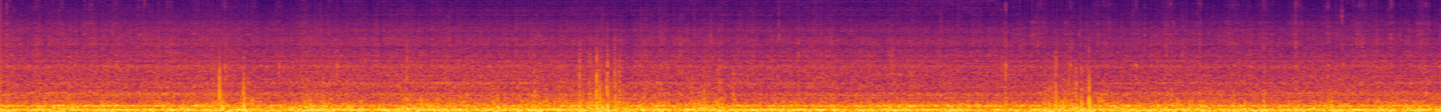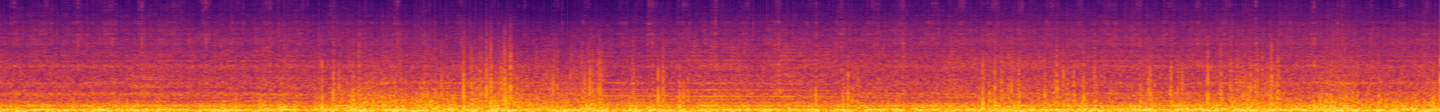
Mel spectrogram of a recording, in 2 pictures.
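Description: Wind rumbling over the microphone of a bicycle-mounted GoPro while riding, mixed with tyres rolling on asphalt: a loud, steady low noise with a few light knocks.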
